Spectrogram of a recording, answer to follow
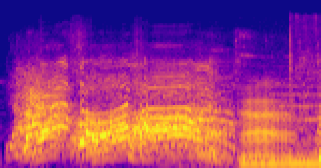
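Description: A crowd of people shouting 'Yasothon!' together in one long drawn-out cheer.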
